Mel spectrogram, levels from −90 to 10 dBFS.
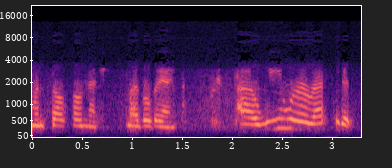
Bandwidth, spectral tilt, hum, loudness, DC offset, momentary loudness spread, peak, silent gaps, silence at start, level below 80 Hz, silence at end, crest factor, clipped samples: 10 kHz; -5 dB/octave; none; -18 LUFS; under 0.1%; 12 LU; -6 dBFS; none; 0 s; -78 dBFS; 0.1 s; 12 dB; under 0.1%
